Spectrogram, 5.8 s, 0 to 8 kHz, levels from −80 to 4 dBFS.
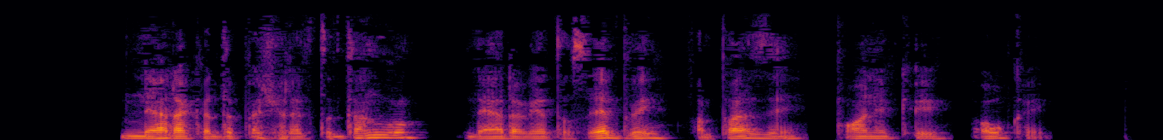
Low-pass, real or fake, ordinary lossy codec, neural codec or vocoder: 7.2 kHz; fake; MP3, 32 kbps; codec, 24 kHz, 0.9 kbps, WavTokenizer, medium speech release version 2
